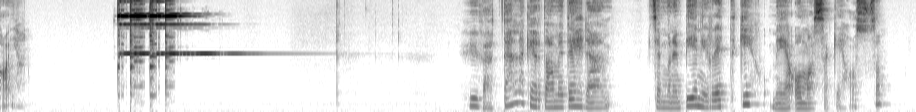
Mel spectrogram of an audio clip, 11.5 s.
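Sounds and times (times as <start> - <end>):
speech: 0.0 - 0.4, 5.8 - 11.2
small bell rung to start an exercise: 1.5 - 3.6.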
